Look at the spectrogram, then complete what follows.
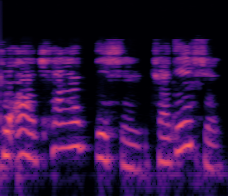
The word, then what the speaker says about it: tradition: 所以 d 重读是 dition，那前面怎么读？合起来。 tradition.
